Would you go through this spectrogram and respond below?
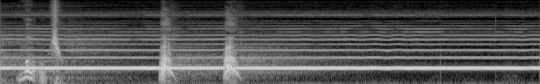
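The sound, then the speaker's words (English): A dog gives a few short, wavering howls in the first half, fairly loud, over a steady sustained musical tone that holds throughout. “Look at the dog.”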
